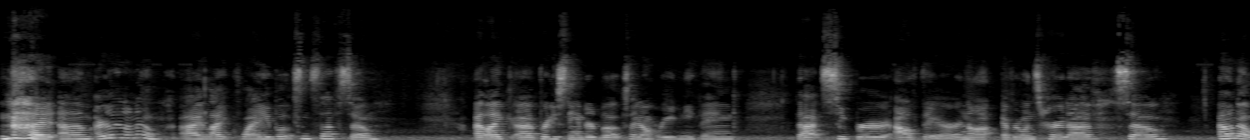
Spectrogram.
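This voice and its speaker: A woman's fairly high-pitched voice in a Texas accent. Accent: Texas accent, noticeable. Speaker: booktuber. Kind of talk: casual vlog chat. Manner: hesitant, many fillers.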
